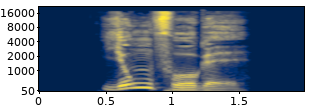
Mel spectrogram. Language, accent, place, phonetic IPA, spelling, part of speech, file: German, Germany, Berlin, [ˈjʊŋˌfoːɡl̩], Jungvogel, noun, De-Jungvogel.ogg
- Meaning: chick (baby bird)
